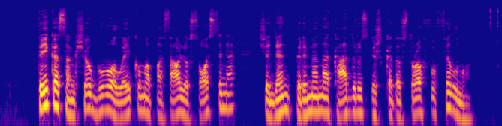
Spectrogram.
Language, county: Lithuanian, Kaunas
